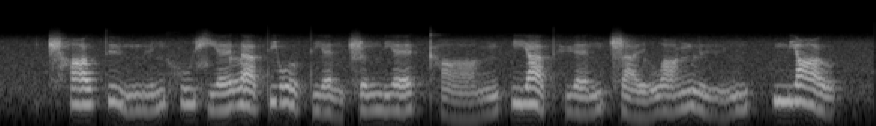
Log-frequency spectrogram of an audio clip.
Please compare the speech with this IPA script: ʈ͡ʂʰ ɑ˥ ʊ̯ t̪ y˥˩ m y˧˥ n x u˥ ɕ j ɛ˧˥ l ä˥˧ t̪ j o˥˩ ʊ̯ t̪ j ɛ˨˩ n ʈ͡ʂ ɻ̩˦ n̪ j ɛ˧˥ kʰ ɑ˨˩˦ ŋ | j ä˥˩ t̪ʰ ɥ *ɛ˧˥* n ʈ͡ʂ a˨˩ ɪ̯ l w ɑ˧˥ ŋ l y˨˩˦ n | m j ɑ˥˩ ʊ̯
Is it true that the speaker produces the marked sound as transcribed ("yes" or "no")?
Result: yes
